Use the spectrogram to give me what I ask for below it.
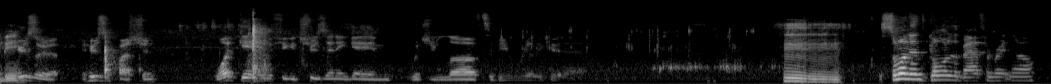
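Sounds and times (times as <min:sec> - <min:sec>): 
speech: 0:00.0 - 0:05.9, 0:07.8 - 0:10.4
boiling water poured into a cup: 0:05.0 - 0:07.8.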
